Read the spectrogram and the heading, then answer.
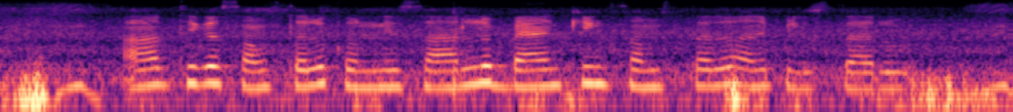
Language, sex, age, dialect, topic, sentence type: Telugu, female, 18-24, Central/Coastal, banking, statement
